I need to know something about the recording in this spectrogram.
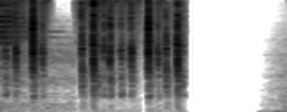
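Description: Keyboard-typing sound effect: a quick, irregular run of key clicks that cuts off suddenly about one and a half seconds in.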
